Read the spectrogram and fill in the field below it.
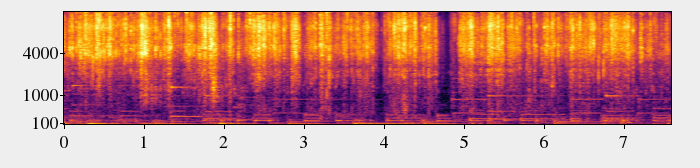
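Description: Packaged planner stickers being unboxed give off continuous crinkling and rustling of plastic packaging, close and busy, layered over steady background music.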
